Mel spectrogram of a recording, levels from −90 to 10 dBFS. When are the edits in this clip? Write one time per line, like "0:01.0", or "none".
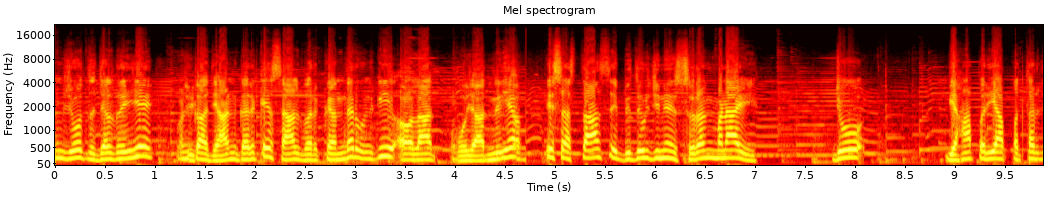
0:04.7

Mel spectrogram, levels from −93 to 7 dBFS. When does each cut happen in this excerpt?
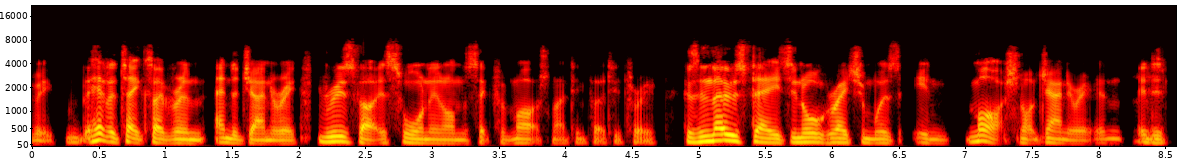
0:02.1

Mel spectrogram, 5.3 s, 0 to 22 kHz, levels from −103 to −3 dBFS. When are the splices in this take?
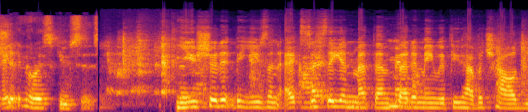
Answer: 0:01.0

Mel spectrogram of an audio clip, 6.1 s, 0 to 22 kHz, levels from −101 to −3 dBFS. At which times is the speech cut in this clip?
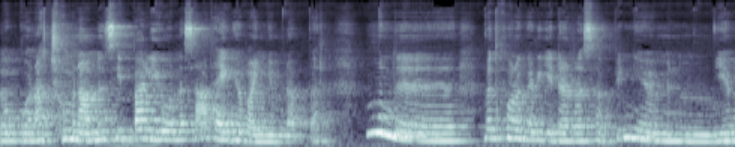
none

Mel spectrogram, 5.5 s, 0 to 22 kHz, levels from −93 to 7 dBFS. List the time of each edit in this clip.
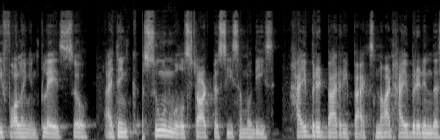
0:01.7
0:03.5

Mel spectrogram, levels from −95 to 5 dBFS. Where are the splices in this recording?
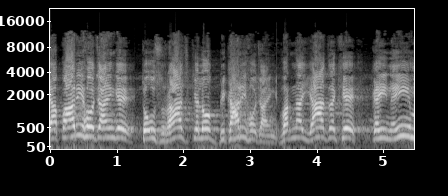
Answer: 0:01.3
0:03.3

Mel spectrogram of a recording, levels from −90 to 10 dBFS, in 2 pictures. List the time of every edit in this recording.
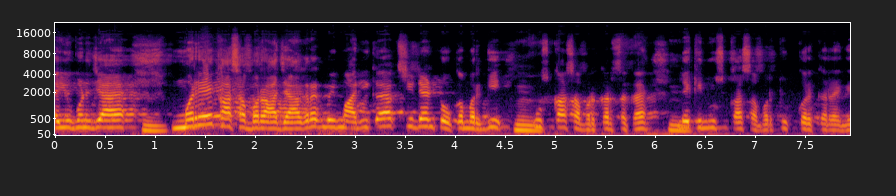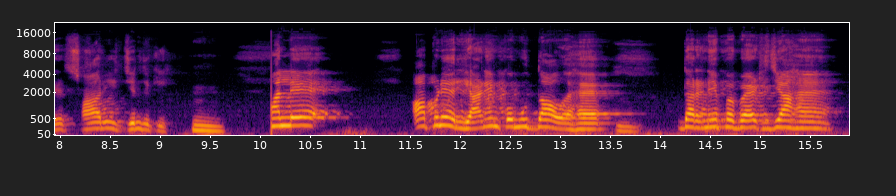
0:10.1

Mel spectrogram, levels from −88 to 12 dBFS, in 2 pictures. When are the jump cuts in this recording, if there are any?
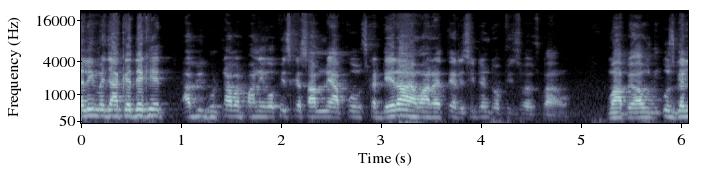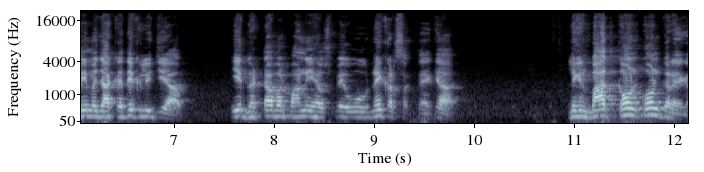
none

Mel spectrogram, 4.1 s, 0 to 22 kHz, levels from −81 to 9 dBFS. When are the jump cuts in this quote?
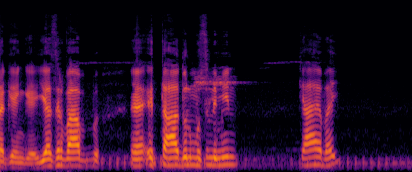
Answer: none

